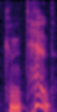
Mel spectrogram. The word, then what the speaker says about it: content: 好，接下来说 For now 呢，目前呢 Haig is content 这个字的话，特别注意一下，如果当形容词的时候，它会念成 content。好，重音再放在后面 tent 的地方。有的时候你会听到这个字念成 content。content 的时候就变名词，就是内容的意思。那你说 Haig is content, that means satisfied or happy with creative freedom as an author.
